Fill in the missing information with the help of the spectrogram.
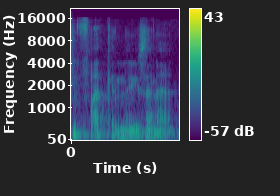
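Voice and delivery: whispered, laughing under breath. Real, not acted. Streamer losing it over words, whispered laugh. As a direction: whisper it to yourself.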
